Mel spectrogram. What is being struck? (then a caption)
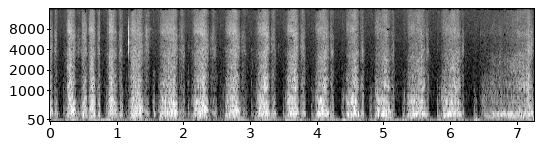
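Foam microphone windscreen. A black foam windscreen, soft and porous and fitted over a microphone capsule, is held in one hand and scratched and rubbed with fingertips and short nails. About 13 muffled, rustling scratch strokes come at roughly two per second in a loose rhythm. They sit mostly in the low-mids around 200–300 Hz, with little high content and almost no ring after each stroke.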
